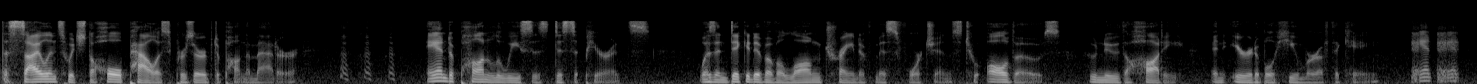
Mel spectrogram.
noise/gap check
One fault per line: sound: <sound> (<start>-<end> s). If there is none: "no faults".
sound: laugh (3.4-4.0 s)
sound: laugh (14.1-14.6 s)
